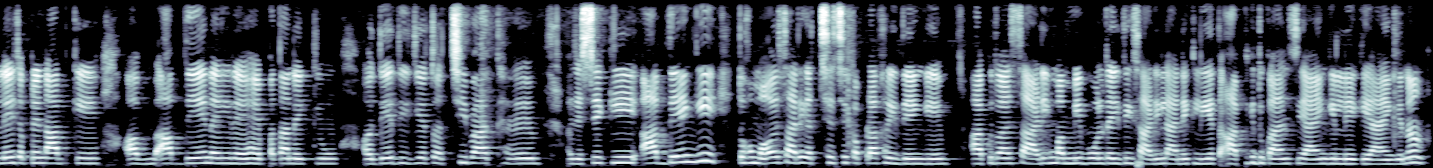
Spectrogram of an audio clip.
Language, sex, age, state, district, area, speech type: Hindi, female, 18-30, Uttar Pradesh, Prayagraj, urban, spontaneous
